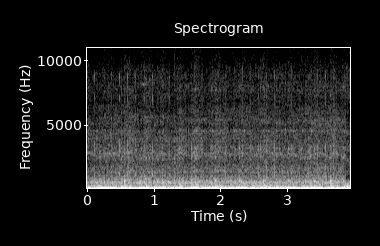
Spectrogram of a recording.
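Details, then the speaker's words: 2019 Harley-Davidson Softail Street Bob after dealer install of Screaming Eagle torque cam with tuner: lumpy V-twin idle with loud sewing-machine-like valvetrain tapping about four per second. Dealer said it should settle once warmed up; cause unconfirmed. "I noticed that there's a little more engine noise coming from the valvetrain sounds like a loud tapping like a sewing machine"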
